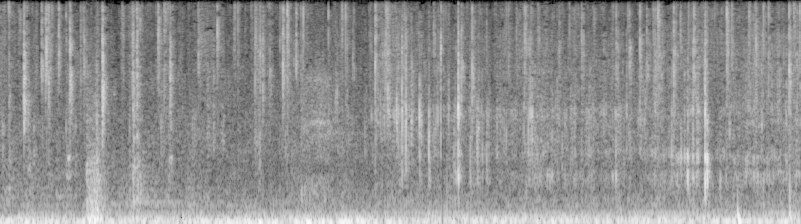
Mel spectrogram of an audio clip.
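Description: Dense crackle of rain drops and drips over a steady low rumble, with dry dog kibble poured from a cup onto concrete about halfway through.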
